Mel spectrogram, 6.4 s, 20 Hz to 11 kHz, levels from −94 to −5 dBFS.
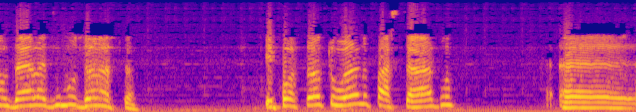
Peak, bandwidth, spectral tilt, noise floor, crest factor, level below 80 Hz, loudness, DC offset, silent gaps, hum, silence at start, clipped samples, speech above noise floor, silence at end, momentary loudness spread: -4 dBFS; 10 kHz; -6 dB/octave; -41 dBFS; 14 dB; -42 dBFS; -16 LUFS; 0.6%; none; none; 0 s; under 0.1%; 25 dB; 0 s; 9 LU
